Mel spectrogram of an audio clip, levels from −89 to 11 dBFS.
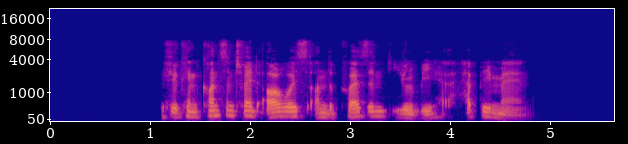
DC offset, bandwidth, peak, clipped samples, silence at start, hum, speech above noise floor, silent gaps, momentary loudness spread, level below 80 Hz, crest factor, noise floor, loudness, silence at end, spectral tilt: under 0.1%; 8.2 kHz; -10 dBFS; under 0.1%; 1.1 s; none; 56 dB; none; 12 LU; -72 dBFS; 22 dB; -86 dBFS; -30 LUFS; 0.9 s; -5.5 dB/octave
